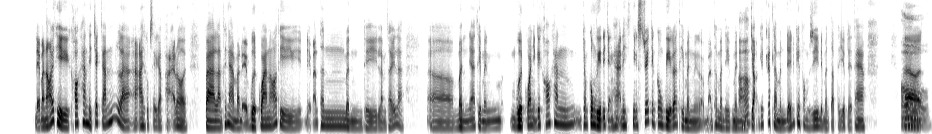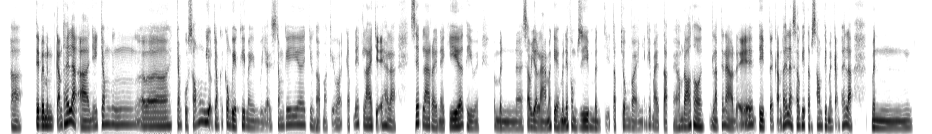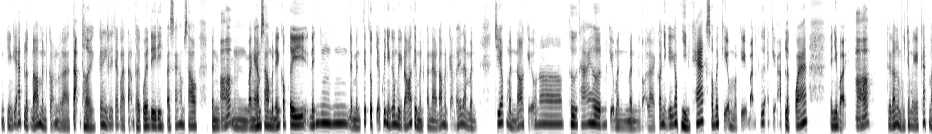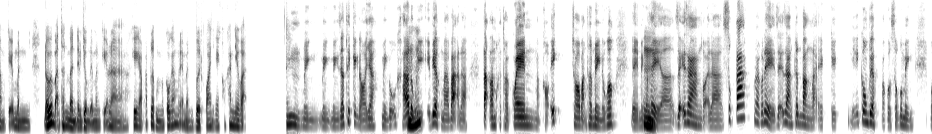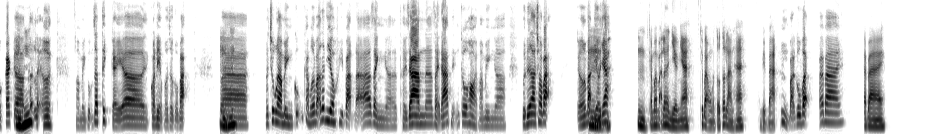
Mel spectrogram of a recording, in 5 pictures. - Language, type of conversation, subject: Vietnamese, podcast, Bạn cân bằng công việc và cuộc sống như thế nào?
- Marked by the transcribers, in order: other background noise; tapping; in English: "deadline"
